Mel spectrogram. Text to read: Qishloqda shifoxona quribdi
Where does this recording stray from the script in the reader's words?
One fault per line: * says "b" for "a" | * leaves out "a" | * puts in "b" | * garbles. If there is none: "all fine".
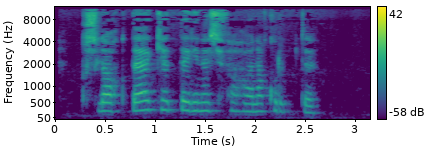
* puts in "kattagina"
